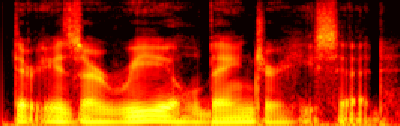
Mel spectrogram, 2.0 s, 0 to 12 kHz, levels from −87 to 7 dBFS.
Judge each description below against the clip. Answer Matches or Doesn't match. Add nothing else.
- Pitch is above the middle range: Doesn't match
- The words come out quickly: Matches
